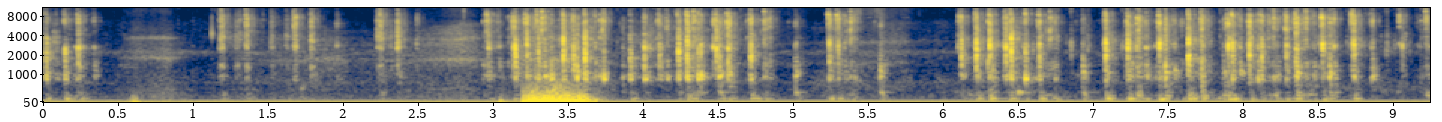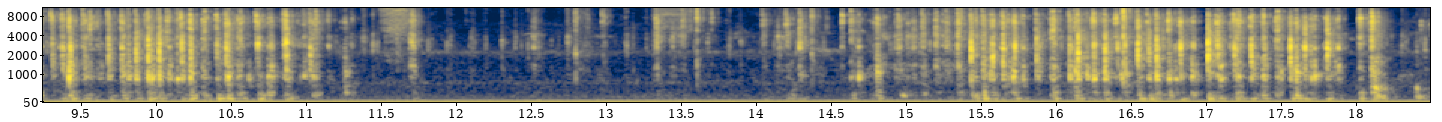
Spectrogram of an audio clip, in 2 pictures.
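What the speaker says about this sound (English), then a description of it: "And you can tell it's me typing." Rapid, continuous typing on a computer keyboard, close and crisp, with brief pauses and one soft thump early on.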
